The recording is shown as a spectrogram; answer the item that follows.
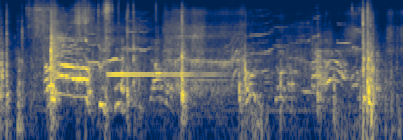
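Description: Indistinct voices with a few sharp clicks and knocks, the loudest knock about five and a half seconds in, and a steady high tone held for about two seconds in the middle.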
